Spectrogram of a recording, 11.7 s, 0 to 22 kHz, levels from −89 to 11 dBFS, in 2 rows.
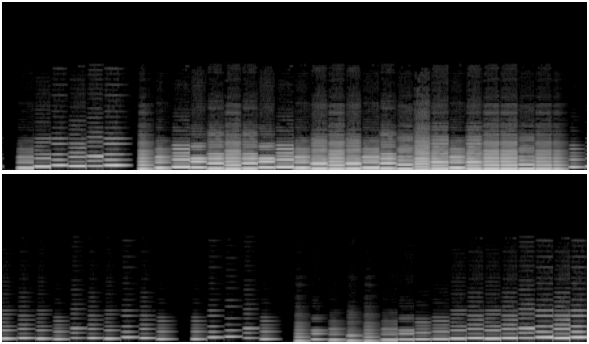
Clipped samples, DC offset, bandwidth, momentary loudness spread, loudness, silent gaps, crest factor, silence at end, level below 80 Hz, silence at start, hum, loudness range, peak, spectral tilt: under 0.1%; under 0.1%; 8.6 kHz; 17 LU; -16 LUFS; none; 12 dB; 0 s; -60 dBFS; 0.15 s; none; 15 LU; -4 dBFS; -7 dB/octave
